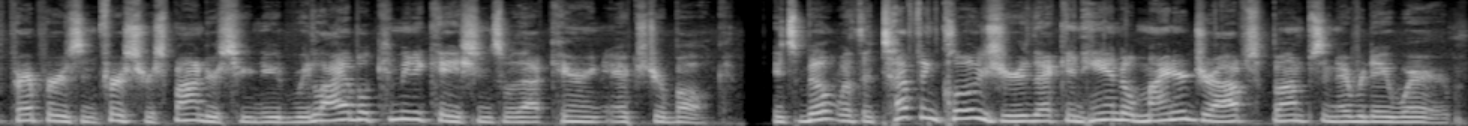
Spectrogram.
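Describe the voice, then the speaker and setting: In an indoor studio with gear shelves, a middle-aged YouTube host earnestly reviews radio gear to camera, explaining features in a semi-scripted way and occasionally stumbling over his lines. His voice is on the high side and a bit bright.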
